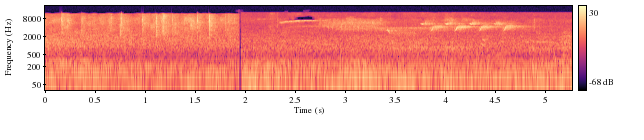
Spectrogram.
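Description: A rapid crackle of fine clicks for the first two seconds, then small birds chirping outdoors: one falling chirp about two and a half seconds in and a quick run of four short chirps near the end, over a low background rumble.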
